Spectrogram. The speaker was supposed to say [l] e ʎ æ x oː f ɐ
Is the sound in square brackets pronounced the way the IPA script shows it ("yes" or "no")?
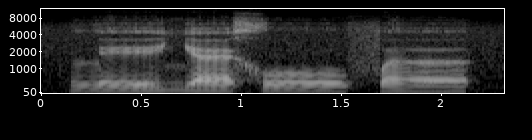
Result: yes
